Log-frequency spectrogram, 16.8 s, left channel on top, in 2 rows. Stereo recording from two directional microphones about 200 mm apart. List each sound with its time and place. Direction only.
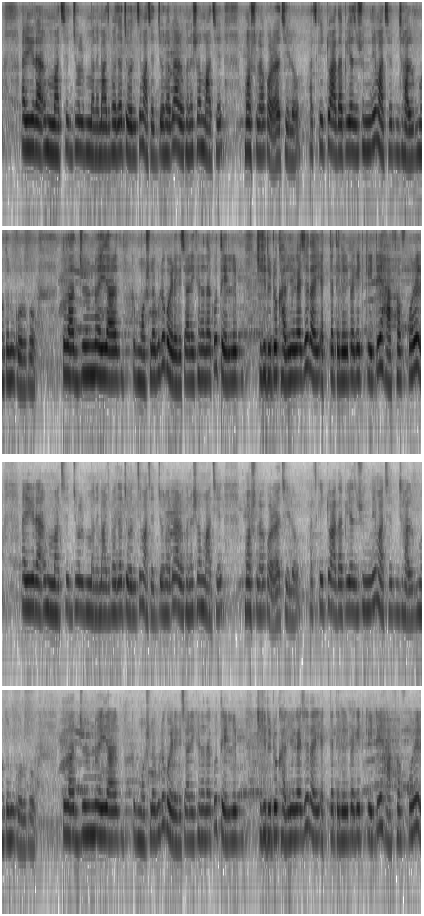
0.3 s a woman's voice: 10° left (ahead or behind)
9.7 s a woman's voice: 10° left (ahead or behind)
